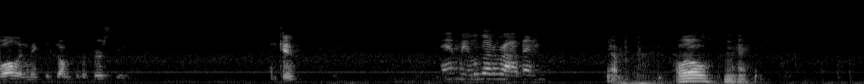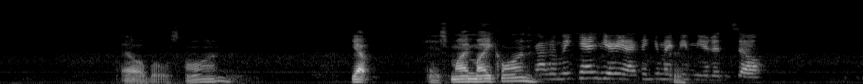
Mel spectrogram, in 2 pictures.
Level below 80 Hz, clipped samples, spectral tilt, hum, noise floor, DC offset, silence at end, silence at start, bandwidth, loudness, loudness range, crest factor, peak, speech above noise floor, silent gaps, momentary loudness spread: -56 dBFS; under 0.1%; -7.5 dB/octave; none; -63 dBFS; under 0.1%; 1 s; 0 s; 7.4 kHz; -30 LUFS; 11 LU; 26 dB; -6 dBFS; 34 dB; none; 19 LU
